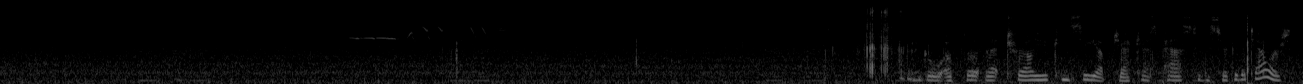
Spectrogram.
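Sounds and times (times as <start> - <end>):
faint steady hiss: 0.0 - 13.0
bird chirping: 3.4 - 5.2.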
